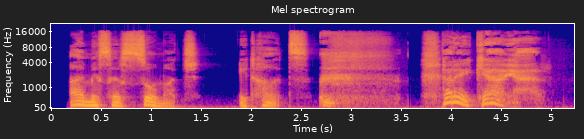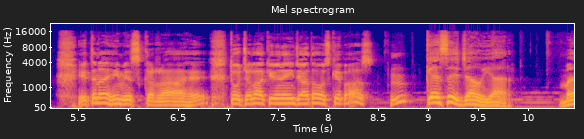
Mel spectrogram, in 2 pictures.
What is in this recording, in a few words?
radio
